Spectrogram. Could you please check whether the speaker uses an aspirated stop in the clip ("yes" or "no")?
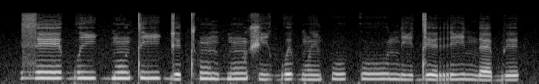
yes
